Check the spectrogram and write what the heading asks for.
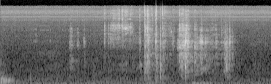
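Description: A piece of thin aluminium cut from a beer can, shaped into a small car body, being handled and turned over on a wooden table: a cluster of light metallic clinks and crinkles starting about a second and a half in and dying away shortly before the end.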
